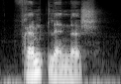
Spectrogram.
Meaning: exotic, foreign, alien
- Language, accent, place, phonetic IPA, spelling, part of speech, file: German, Germany, Berlin, [ˈfʁɛmtˌlɛndɪʃ], fremdländisch, adjective, De-fremdländisch.ogg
